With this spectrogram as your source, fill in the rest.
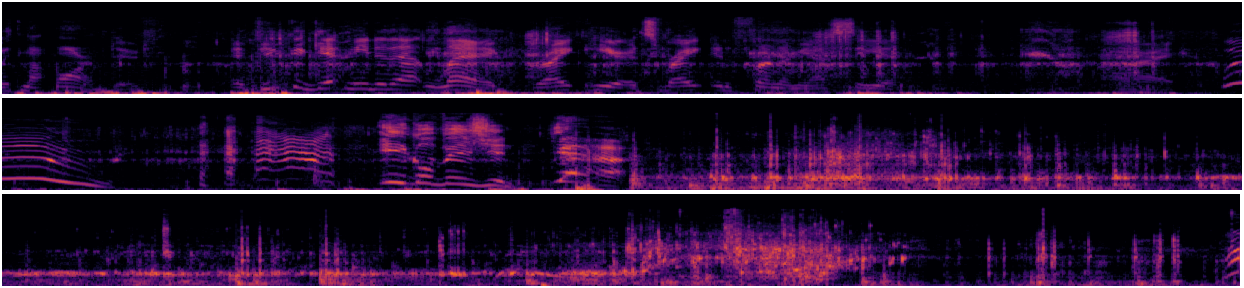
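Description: Water splashes and gurgles close by.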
